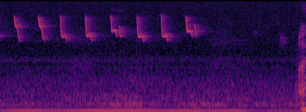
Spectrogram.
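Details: Chiffchaff, a summer visitor from Africa, singing from a treetop on a misty late-March morning on the Scottish coast: a steady run of eight high, clipped notes, about three a second, over a passing plane's low drone.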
